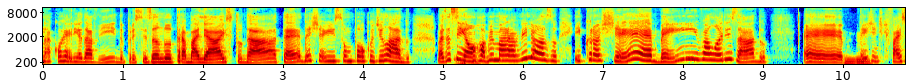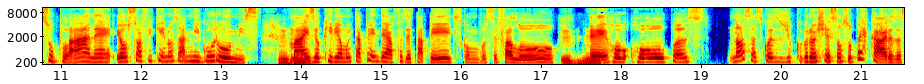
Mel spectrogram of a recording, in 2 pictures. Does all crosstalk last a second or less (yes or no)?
yes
